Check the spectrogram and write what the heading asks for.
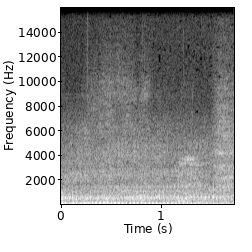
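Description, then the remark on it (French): A helicopter drones steadily overhead, its deep rotor thump pulsing in a fast rhythm beneath a broad engine rumble, loud and continuous throughout. “Attends, tu crois que c'est dans le spectacle, l'hélico, là C'est vrai, on dirait qu'il vient vers nous.”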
